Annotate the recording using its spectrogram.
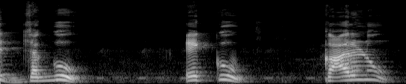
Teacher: अंत में ह्रस्व उ बहुलता से प्रयुक्त होता है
